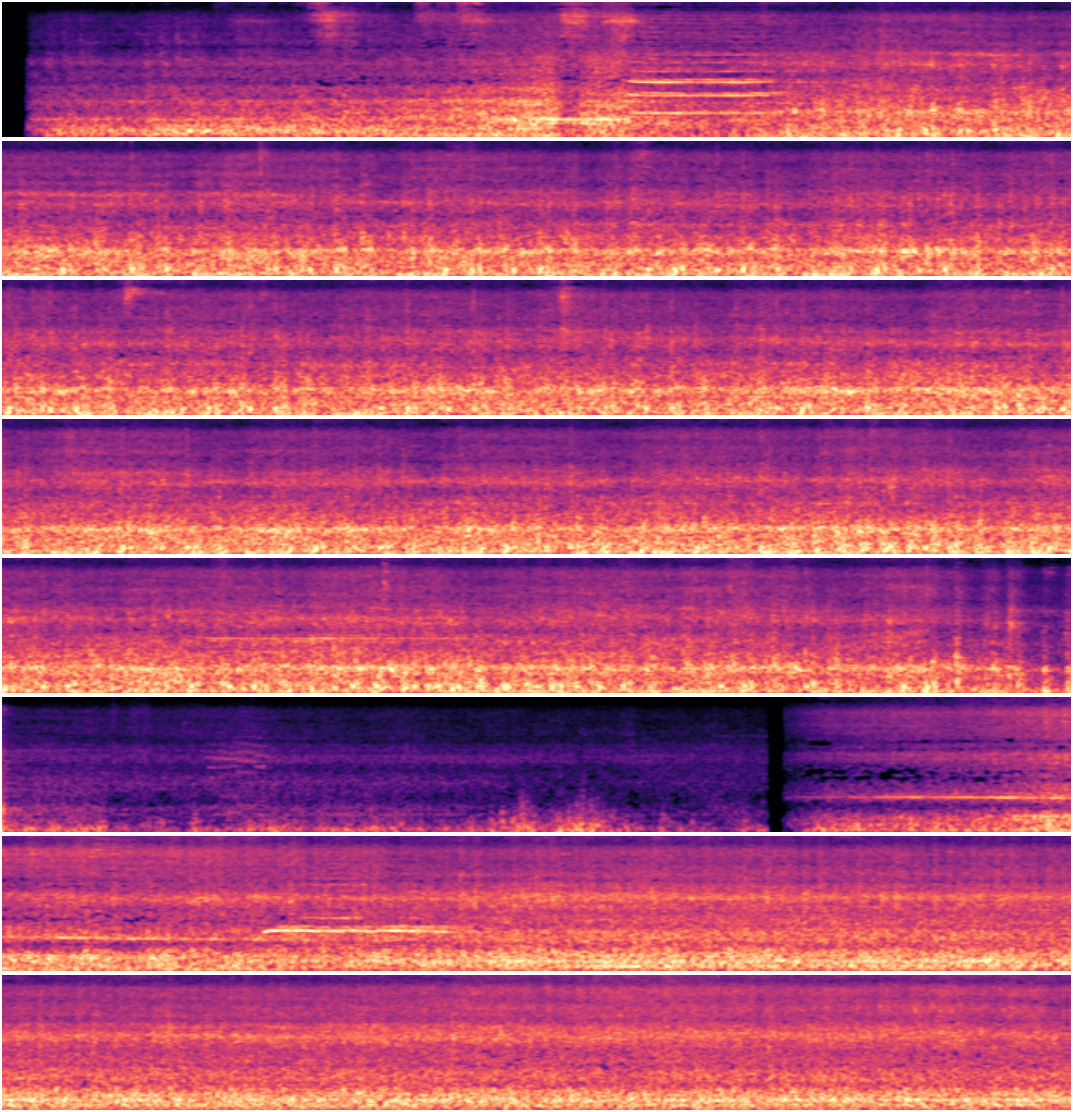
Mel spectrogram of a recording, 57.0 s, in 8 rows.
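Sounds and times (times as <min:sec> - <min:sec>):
train wheels rumbling on rails: 0:00.2 - 0:57.0
locomotive horn blast: 0:02.8 - 0:05.4, 0:41.2 - 0:46.2.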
